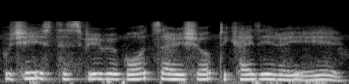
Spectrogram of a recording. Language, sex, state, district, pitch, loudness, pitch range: Hindi, female, Arunachal Pradesh, Papum Pare, 235 Hz, -12 LUFS, 230-250 Hz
